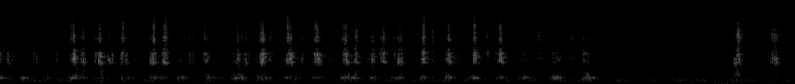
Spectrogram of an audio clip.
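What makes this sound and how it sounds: A wooden stylus scratches and rubs across a flat, thin, solid black wax-coated scratch-art paper card. It makes quick, bright, raspy strokes in a steady back-and-forth rhythm for about six seconds, then a brief quieter pause and two final strokes.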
